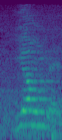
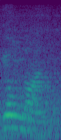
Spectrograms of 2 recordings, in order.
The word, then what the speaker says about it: Jungmann: So, beginning with, to start our conversation about the history of the liturgy, I want to introduce you to Joseph Youngman. Now, my husband is German. I'm Italian and English. And he always says I pronounce his name totally wrong, that it's more like Jungmann.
